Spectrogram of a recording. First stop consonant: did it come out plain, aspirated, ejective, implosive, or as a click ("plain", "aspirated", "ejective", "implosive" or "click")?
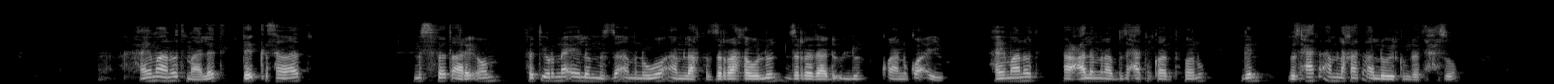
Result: plain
